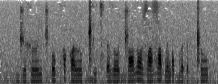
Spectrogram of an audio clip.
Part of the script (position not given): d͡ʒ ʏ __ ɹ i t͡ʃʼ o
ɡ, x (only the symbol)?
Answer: x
